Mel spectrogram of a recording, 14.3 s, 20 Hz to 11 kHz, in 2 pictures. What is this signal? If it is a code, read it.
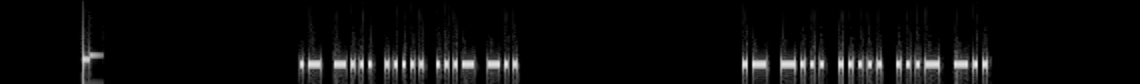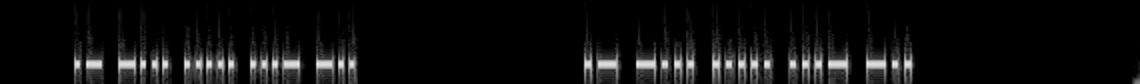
Morse code, heard as a keyed tone, about 35 wpm, 700 Hz. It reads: AB5VD AB5VD AB5VD AB5VD
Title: Speed Racing - USA 2x2 Call Signs 30wpm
